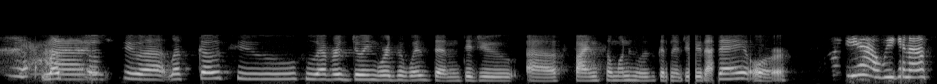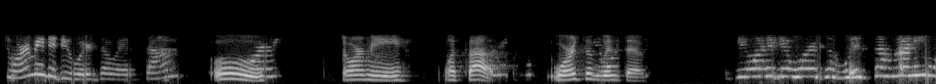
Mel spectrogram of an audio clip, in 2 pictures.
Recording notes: open up the lines for listeners to call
